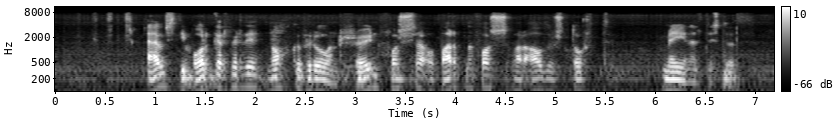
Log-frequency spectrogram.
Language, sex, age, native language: Icelandic, male, 40-49, Icelandic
